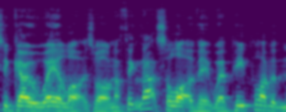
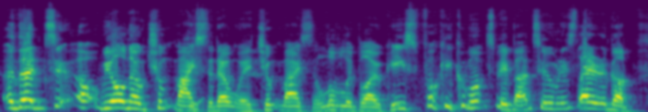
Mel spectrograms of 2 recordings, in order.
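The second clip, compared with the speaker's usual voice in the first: normal talking voice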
